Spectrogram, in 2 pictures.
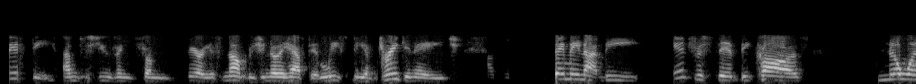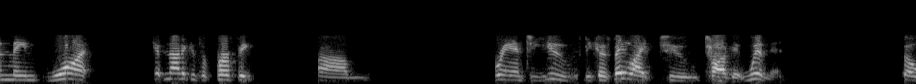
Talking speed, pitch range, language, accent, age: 140 wpm, 185-270 Hz, English, American, 40-59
